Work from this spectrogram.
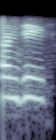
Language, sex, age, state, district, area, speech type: Punjabi, female, 30-45, Punjab, Kapurthala, urban, conversation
